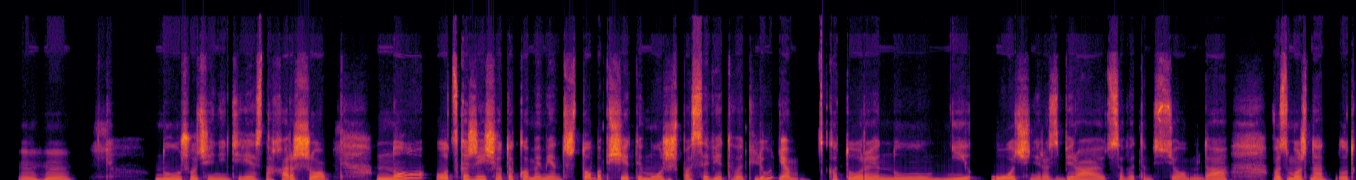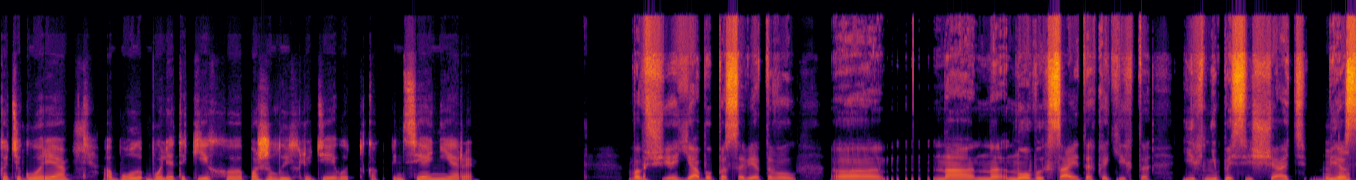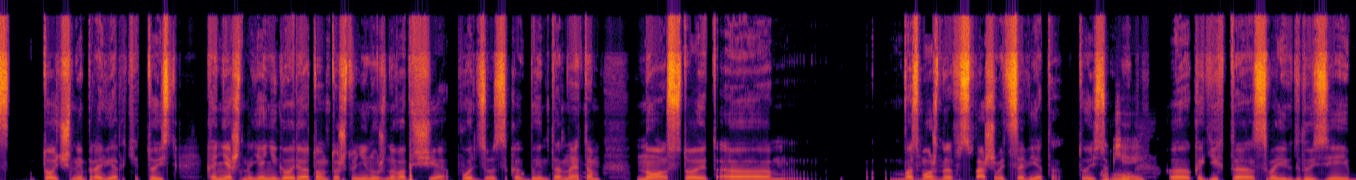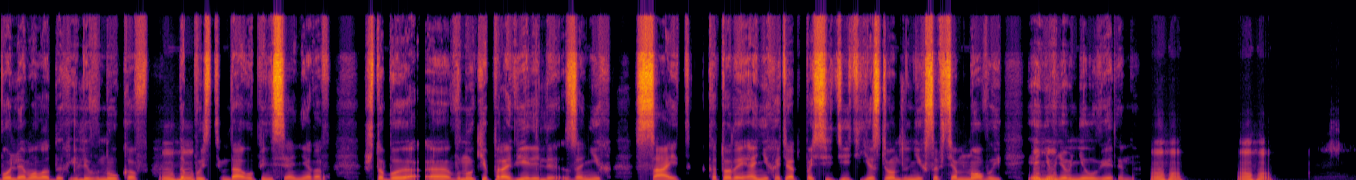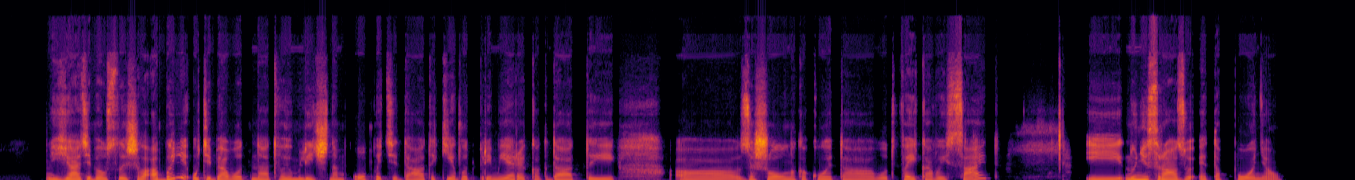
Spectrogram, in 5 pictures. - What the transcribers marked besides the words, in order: tapping; other background noise; lip smack
- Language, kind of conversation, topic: Russian, podcast, Как отличить надёжный сайт от фейкового?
